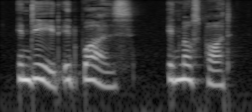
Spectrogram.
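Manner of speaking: mock reading-aloud voice. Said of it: "reading each entry to yourself in your best Jane Austen voice".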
